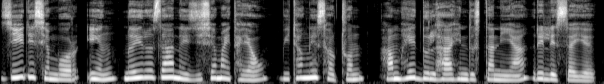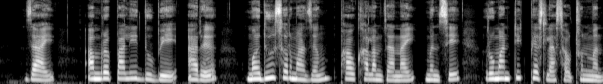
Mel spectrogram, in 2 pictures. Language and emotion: Bodo, neutral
